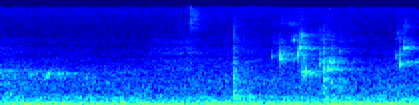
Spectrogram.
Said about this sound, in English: And now, back in my hotel room, I've managed to create my own flotation tank. That is to say, a salty bath with the lights out, which I'm in right now. It's like being in the Dead Sea, but I'm not surrounded by those annoying people.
